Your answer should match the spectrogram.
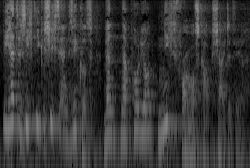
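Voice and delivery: normal talking voice

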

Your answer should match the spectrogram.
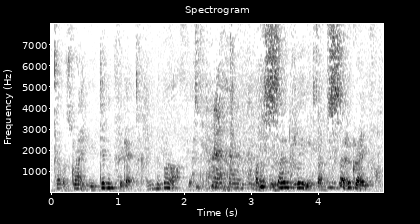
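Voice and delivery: high, bright-eyed mock gratitude with a laugh; hammed-up delight at a clean bath; gushing praise. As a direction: overdo the thanks, laughing as you go.

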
